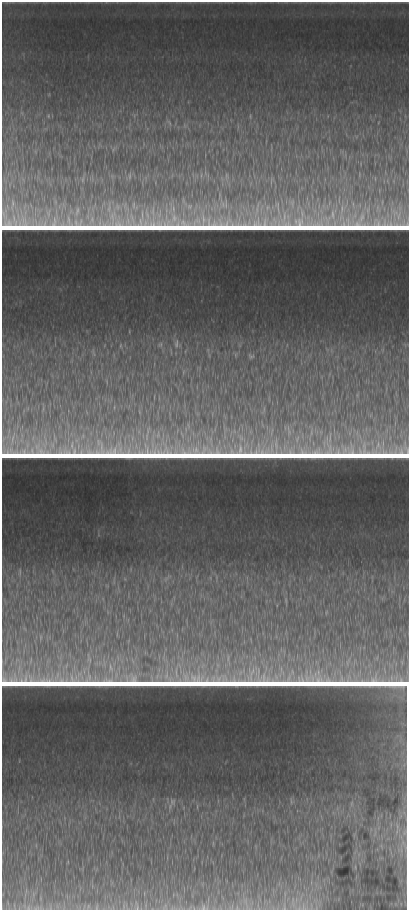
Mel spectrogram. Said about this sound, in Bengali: দেখো কত সুন্দর ঝর্ণা।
